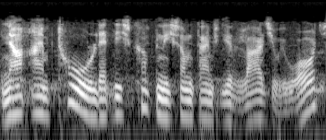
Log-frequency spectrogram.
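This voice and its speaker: A shady French-accented gangster in an old radio drama. His voice sits on the low side and swings freely, oily and evasive with courteous menace. The muffled vintage broadcast has crowd murmur behind it. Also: very animated, a little slow, slight background noise. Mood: smooth, guarded. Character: shady, suave Algiers gangster, sly and menacing. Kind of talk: 1950s radio drama acting.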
